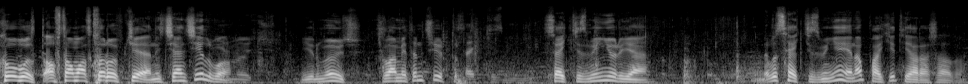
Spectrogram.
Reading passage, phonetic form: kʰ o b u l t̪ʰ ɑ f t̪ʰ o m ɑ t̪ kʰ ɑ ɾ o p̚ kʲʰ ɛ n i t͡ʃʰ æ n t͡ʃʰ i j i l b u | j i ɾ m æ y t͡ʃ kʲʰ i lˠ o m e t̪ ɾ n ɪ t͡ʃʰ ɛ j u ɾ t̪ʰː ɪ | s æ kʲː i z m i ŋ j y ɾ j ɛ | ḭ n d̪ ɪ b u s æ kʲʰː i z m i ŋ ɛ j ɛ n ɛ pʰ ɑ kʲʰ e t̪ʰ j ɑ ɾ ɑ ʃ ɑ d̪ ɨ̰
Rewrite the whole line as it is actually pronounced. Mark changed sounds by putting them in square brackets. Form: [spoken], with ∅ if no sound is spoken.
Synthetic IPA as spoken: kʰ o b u l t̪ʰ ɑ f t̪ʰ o m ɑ t̪ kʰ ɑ ɾ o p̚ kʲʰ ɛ n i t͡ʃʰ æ n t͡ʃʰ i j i l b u | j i ɾ m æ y t͡ʃ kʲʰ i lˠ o m e t̪ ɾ n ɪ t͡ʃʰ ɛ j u ɾ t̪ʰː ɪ | s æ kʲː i z m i ŋ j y ɾ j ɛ | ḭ n d̪ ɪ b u s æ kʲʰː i z m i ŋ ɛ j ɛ n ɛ pʰ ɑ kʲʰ e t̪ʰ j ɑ ɾ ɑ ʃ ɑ d̪ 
